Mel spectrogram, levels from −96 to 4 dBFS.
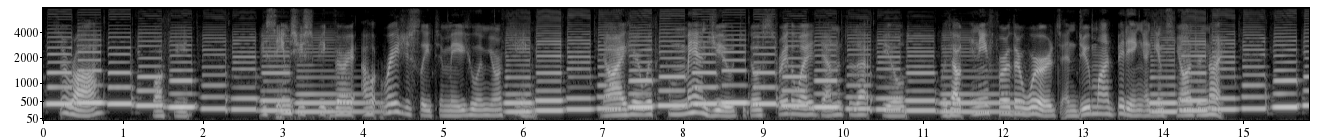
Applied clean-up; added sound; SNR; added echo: none; Wind instrument, woodwind instrument; -4 dB; none.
